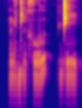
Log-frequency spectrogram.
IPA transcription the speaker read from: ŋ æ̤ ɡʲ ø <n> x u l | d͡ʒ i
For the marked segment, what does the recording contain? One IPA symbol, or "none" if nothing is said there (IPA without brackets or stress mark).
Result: ŋ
